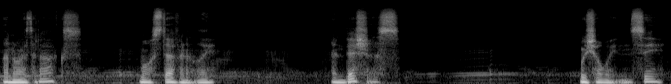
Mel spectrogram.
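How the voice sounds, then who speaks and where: Low, detached male researcher played by an actor. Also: a little slow, vocal fry, a little hiss or hum. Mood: quietly ominous. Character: cold, detached male psychology researcher keeping a sinister diary. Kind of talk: horror audio fiction, first-person diary narration. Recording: loud music bed under voice. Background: loud music.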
